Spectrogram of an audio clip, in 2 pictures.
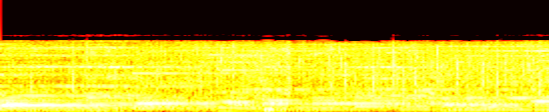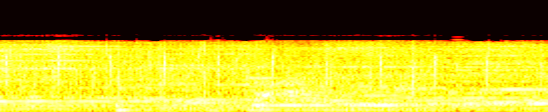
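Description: A live band playing an instrumental passage of a slow song, with held chords that change every second or so.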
